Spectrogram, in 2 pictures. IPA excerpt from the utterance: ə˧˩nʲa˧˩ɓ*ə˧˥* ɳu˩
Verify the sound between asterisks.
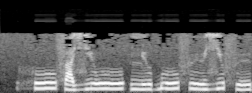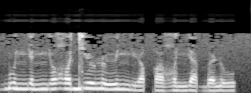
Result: incorrect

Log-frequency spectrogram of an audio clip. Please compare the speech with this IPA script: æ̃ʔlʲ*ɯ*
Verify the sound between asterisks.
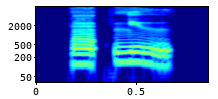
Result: correct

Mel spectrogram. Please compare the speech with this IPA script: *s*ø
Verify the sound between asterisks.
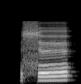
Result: correct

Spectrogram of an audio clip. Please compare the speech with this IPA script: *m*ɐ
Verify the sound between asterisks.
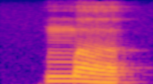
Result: correct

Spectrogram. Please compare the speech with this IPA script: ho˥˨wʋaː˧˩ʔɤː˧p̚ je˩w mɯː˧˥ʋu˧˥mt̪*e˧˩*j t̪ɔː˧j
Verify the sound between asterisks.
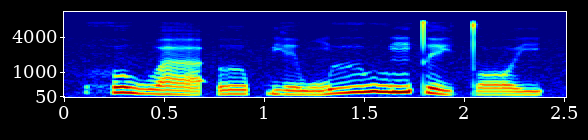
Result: correct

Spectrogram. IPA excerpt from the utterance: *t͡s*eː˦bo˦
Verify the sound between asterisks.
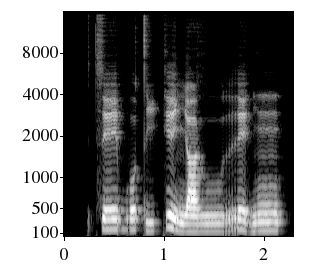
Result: correct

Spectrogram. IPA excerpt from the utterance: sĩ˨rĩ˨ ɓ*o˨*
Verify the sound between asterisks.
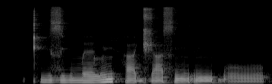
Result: incorrect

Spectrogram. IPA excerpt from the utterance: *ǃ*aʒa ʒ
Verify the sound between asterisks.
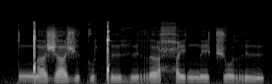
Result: incorrect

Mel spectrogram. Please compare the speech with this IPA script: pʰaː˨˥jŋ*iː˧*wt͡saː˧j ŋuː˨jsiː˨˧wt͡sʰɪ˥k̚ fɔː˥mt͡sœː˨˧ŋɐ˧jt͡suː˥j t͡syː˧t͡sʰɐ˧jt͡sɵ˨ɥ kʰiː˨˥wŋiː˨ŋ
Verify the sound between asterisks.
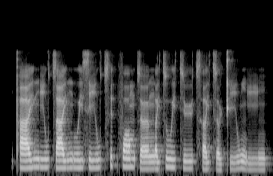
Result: correct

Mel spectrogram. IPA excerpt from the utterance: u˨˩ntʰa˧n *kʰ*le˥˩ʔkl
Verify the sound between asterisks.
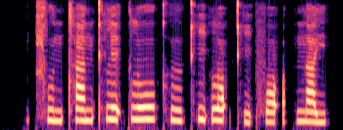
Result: correct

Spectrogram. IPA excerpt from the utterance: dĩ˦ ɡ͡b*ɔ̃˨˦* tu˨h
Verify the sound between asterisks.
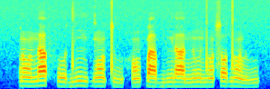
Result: incorrect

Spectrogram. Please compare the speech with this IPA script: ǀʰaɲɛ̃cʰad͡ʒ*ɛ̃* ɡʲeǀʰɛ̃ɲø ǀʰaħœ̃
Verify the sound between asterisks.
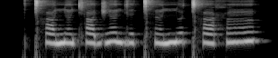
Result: correct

